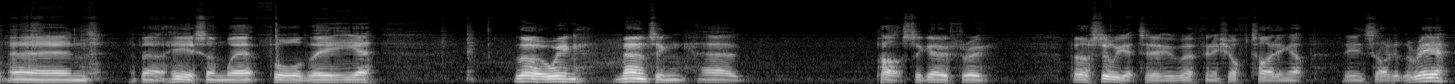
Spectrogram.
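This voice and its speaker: An older man with a croaky voice from a cold, narrating his build in a home workshop with many pauses and fillers. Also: on the low side. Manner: relaxed, hesitant with many fillers. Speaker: aircraft builder.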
